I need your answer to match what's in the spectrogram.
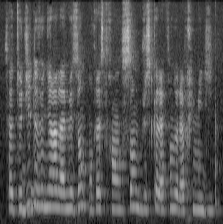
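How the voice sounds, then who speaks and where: Girl doing a bubbly teen best friend, friendly and chatty, kinda high. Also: fairly even intonation, rapid-fire, fairly bright tone, slight background noise.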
